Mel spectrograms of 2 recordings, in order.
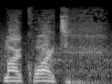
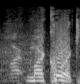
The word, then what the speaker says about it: Marquart: Um, it's going to be a bit difficult, but it's pronounced Marquart. Marquort, like quartz.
